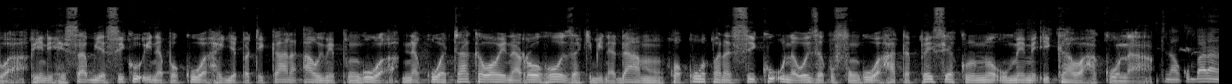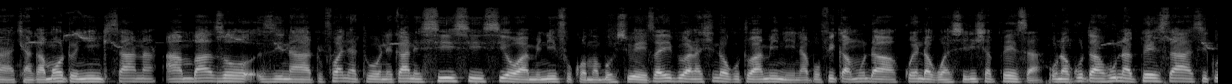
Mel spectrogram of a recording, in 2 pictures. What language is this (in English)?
Swahili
